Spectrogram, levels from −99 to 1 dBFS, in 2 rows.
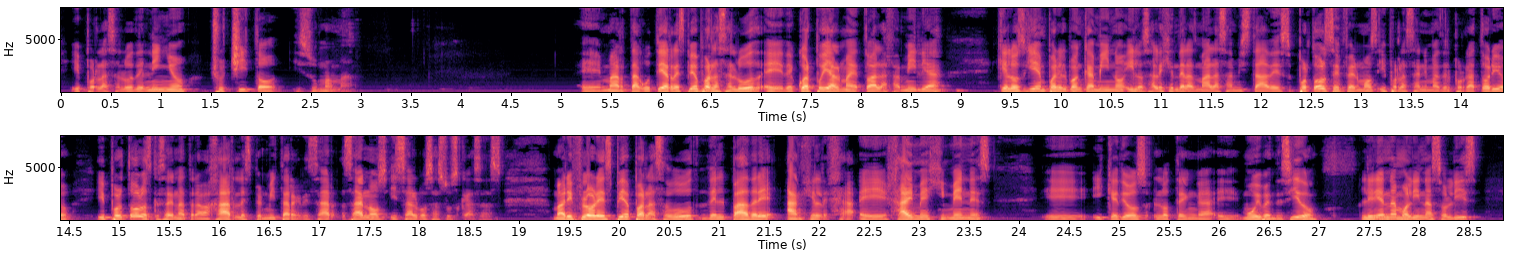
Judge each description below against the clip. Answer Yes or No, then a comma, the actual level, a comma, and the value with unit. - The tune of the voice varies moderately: Yes, average, 4.5 semitones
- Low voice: Yes, low, 120 Hz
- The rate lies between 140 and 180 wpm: No, fast, 190 wpm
